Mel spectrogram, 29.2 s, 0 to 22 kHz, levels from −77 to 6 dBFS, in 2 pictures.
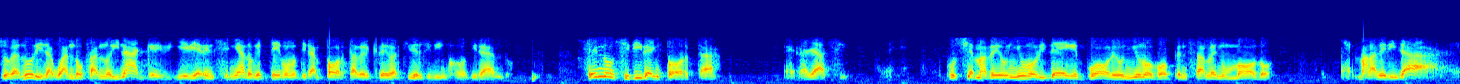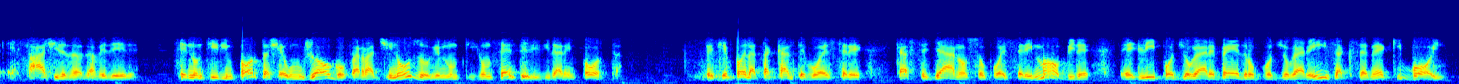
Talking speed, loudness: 180 wpm, -18 LUFS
